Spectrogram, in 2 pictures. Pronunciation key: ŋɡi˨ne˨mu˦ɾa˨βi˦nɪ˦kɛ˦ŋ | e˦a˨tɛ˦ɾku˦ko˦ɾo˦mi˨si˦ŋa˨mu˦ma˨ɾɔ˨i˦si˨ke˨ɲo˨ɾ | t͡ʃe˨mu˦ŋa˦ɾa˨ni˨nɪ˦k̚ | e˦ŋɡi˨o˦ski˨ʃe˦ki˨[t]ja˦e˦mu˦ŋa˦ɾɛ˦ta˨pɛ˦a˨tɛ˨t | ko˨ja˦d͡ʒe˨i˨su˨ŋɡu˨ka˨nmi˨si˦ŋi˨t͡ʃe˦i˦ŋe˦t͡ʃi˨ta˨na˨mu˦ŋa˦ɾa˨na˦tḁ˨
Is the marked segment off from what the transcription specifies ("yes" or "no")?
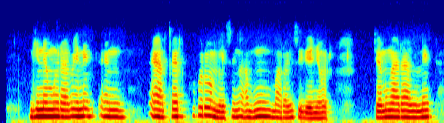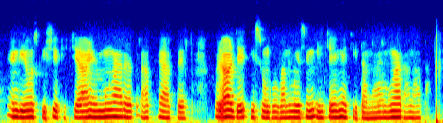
yes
